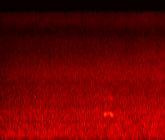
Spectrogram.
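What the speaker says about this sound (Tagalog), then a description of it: "Binisita namin tong falls ko, guys. Ayan o. Ito yung Arnel Falls." Arnel Falls, a waterfall in Taiwan, gives a constant broadband roar of falling water that stays steady and fairly loud throughout, and no clear voices are heard.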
